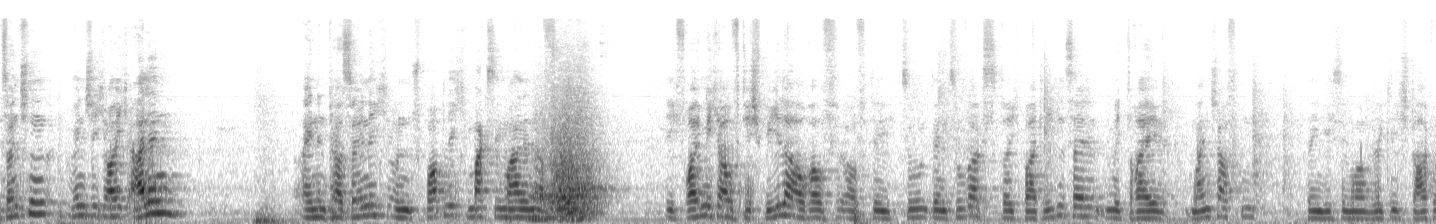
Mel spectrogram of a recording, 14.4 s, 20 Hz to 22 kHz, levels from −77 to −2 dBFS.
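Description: The audio has DAB burbling at 1.10–2.01, 4.55–4.97, 7.17–7.59, 11.78–11.97 and 13.42–14.02 s. Bit errors of roughly 0.4 to 1 percent corrupt MP2 sub-band values, so short noise blips and level jumps appear in single sub-bands, unlike the silent gaps of full dropouts.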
